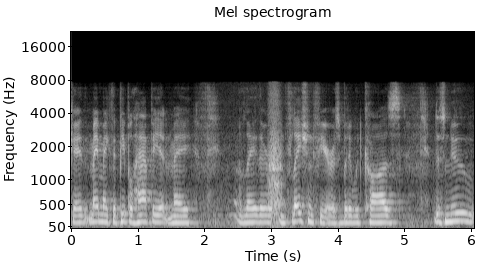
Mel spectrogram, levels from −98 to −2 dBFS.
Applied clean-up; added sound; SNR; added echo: none; Breathing; 10 dB; reverberation time 2.5 s.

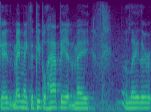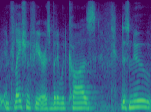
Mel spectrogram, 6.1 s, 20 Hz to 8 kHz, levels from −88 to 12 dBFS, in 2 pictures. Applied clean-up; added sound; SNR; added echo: none; none; none; none.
